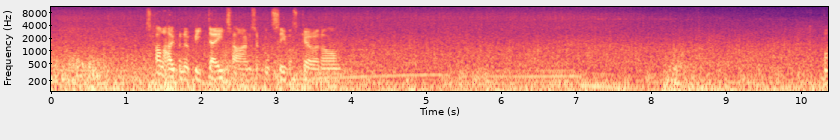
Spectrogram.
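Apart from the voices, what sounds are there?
thunder, from the video game GTA 5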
